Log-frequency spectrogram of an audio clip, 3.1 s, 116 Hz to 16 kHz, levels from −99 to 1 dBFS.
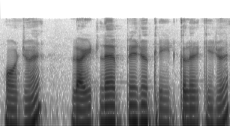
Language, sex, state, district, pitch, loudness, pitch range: Hindi, male, Chandigarh, Chandigarh, 120 Hz, -17 LUFS, 110-130 Hz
